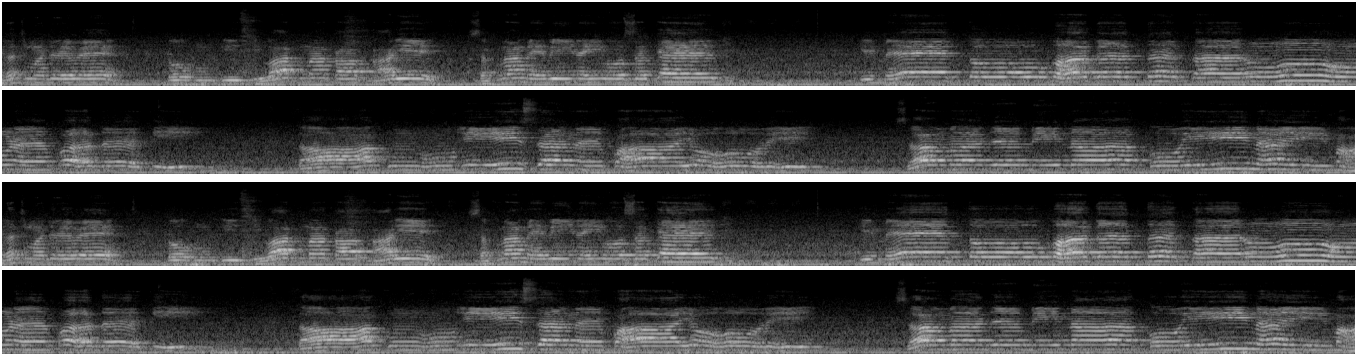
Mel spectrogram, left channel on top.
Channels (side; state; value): both; normal; correlation 0.56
